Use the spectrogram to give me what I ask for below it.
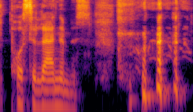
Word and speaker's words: pusillanimous: It's pusillanimous.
